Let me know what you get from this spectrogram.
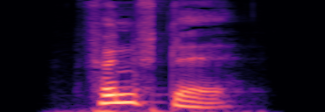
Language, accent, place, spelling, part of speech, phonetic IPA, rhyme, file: German, Germany, Berlin, Fünftel, noun, [ˈfʏnftl̩], -ʏnftl̩, De-Fünftel.ogg
- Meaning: fifth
